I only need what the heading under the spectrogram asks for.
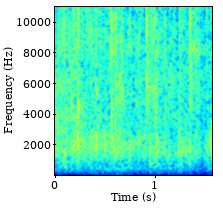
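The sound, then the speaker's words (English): An audience gives a big round of applause for a speaker's great work, a steady, dense wash of many hands clapping at an even, moderate loudness for the whole moment, with no one speaking over it. “Let's give Gary a big round of applause and for the great work that he does.”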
